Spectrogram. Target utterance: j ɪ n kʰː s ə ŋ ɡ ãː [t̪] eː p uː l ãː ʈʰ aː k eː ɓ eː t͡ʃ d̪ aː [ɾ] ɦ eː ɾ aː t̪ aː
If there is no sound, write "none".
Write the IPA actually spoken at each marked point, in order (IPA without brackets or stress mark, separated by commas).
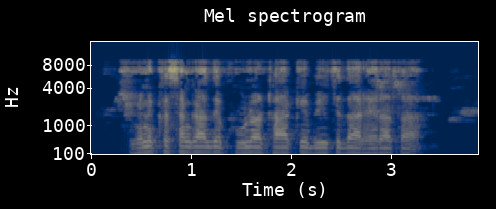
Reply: d̪, ɾ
